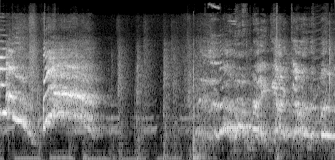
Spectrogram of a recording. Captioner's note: screaming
